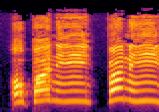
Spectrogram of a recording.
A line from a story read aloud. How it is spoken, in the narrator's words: shouted Sue from the outer edge of the merry-go-round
